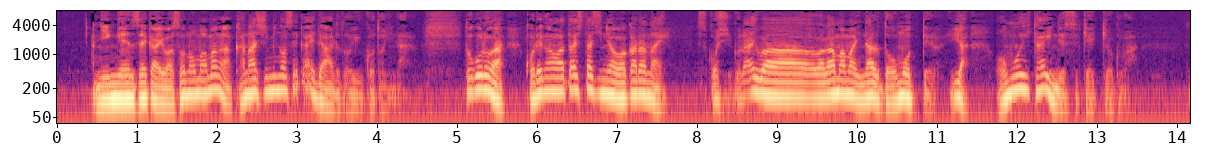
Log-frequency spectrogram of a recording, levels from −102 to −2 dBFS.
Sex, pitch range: male, 110-155 Hz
